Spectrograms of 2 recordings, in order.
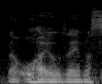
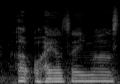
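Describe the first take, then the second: First: The greeting is said at a normal, lower pitch. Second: The greeting is said one tone higher, brighter. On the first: The speaker calls it wrong. "じゃなくて" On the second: The speaker calls it right. "ワントーン高くしたりして"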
